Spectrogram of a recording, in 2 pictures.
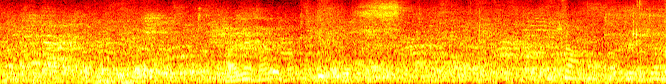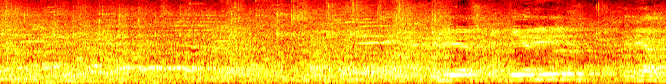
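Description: Children and adults chatter in the background.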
